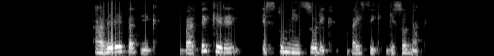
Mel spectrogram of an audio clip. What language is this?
Basque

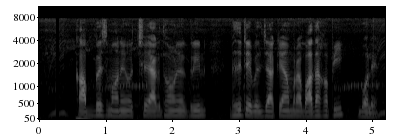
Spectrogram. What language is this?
Bangla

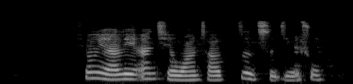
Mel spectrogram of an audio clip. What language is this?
Chinese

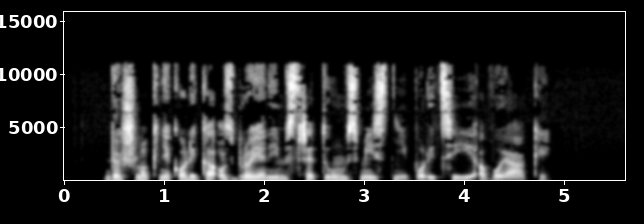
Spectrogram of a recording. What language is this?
Czech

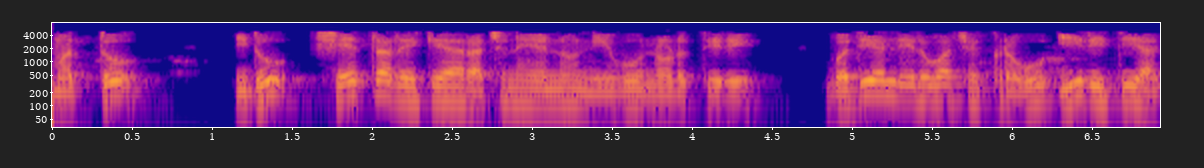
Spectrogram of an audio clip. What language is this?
Kannada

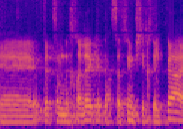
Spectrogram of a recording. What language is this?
Hebrew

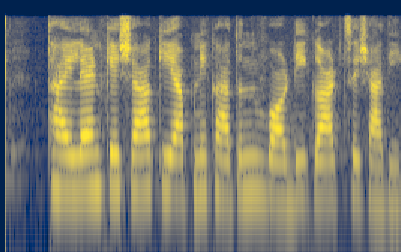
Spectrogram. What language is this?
Urdu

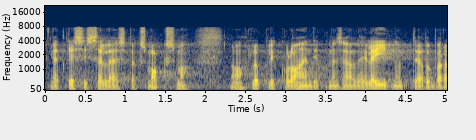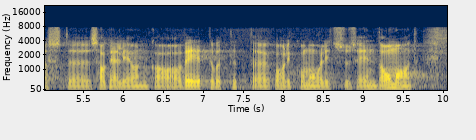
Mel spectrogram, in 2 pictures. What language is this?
Estonian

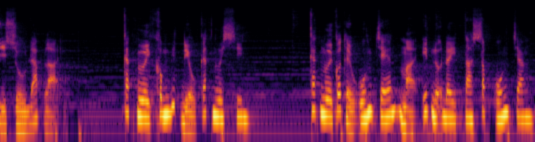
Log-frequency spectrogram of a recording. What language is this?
Vietnamese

